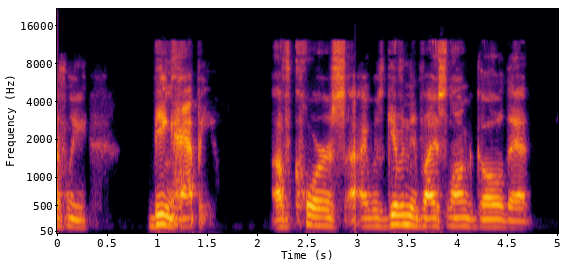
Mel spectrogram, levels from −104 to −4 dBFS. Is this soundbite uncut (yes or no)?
no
